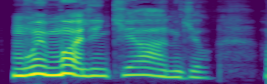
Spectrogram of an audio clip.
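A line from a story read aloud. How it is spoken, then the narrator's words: Nanny exclaiming. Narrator (Russian): воскликнула няня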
